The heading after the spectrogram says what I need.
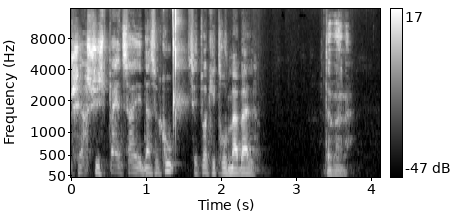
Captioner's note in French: claquement de doigts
